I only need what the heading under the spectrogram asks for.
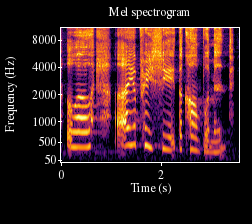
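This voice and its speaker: Timid anxious student girl, game character, slow n hesitant w some creaky fry, long echoey reverb. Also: extremely high pitch, animated, fairly bright tone, slight background noise, exaggerated voice. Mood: wistful, modest. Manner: hesitant, self-doubting, apologetic. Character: shy, anxious young female student, modest and polite. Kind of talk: anime-style video game voice acting.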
